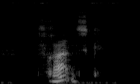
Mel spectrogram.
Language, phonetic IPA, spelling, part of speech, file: Danish, [ˈfʁɑnˀsɡ̊], fransk, adjective / noun, Da-fransk.ogg
- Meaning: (adjective) French (of or pertaining to France); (noun) French (language)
